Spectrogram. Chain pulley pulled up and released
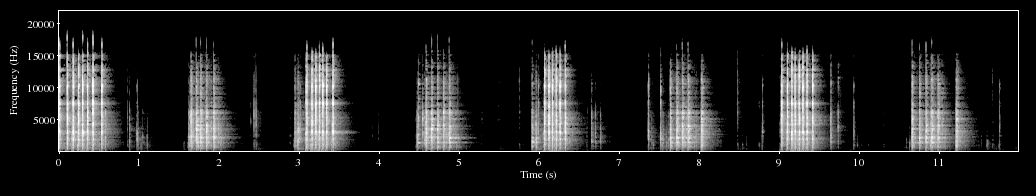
0.0 0.6, 3.0 3.6, 5.9 6.5, 9.0 9.6

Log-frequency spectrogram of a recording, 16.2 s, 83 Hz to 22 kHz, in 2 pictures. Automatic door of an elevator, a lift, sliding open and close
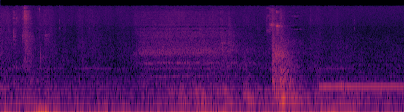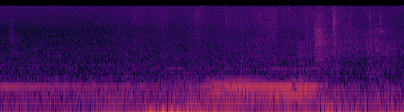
2.8 8.8, 10.4 16.1

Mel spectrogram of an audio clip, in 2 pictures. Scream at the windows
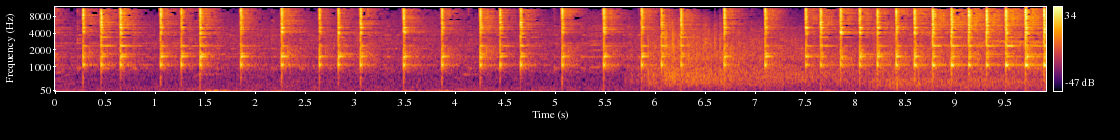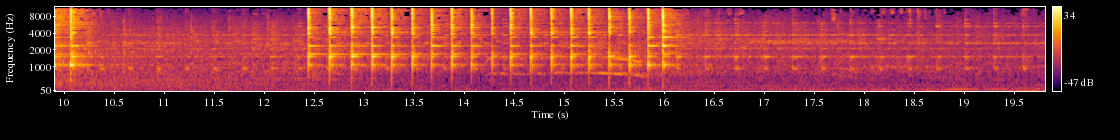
14.2 16.2

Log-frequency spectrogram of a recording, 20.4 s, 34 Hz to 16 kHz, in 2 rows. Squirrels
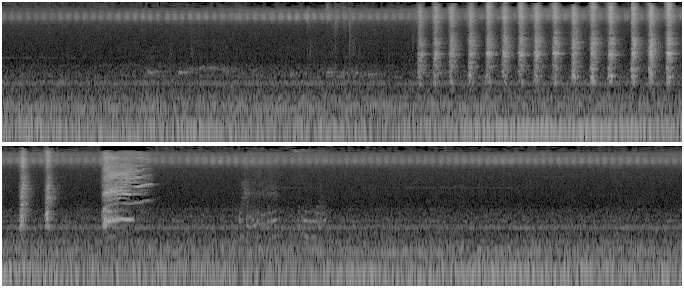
4.3 11.1, 11.7 12.6

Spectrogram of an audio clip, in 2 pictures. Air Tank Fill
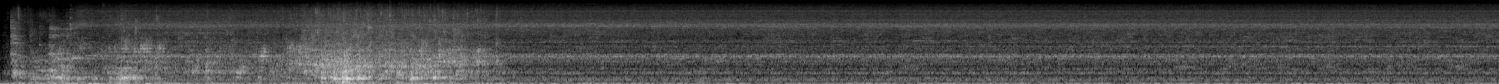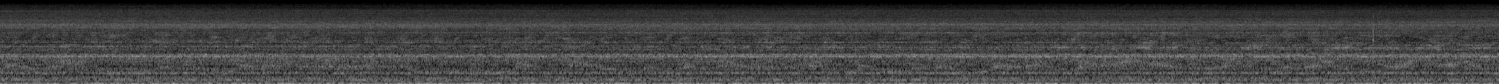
0.0 5.6

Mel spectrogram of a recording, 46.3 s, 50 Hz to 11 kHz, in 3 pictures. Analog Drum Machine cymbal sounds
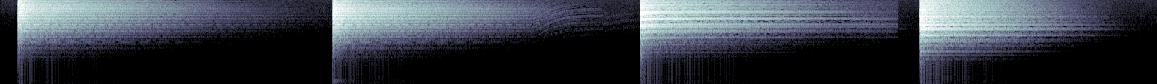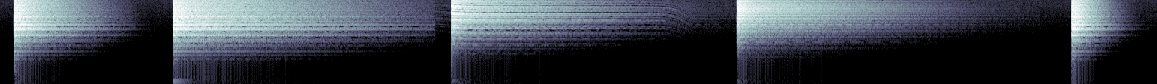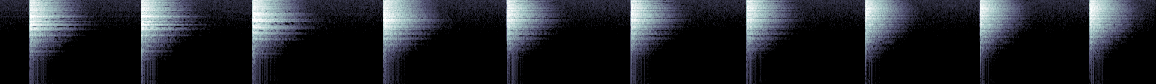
0.2 2.8, 4.4 7.3, 8.6 11.7, 12.3 14.3, 15.6 16.9, 17.8 24.1, 25.3 27.7

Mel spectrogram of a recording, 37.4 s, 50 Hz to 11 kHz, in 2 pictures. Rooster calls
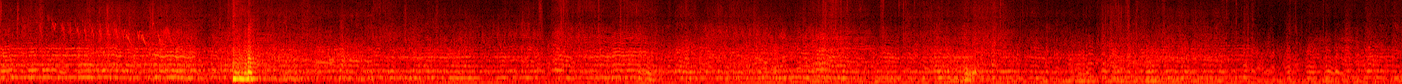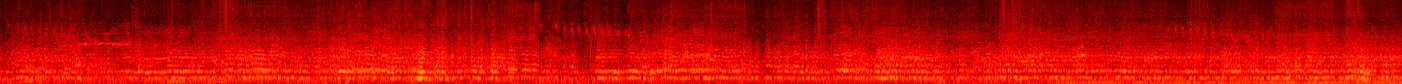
19.4 21.3

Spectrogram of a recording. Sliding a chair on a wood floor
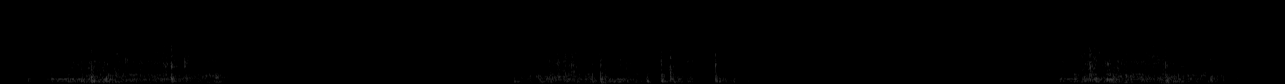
10.7 12.3

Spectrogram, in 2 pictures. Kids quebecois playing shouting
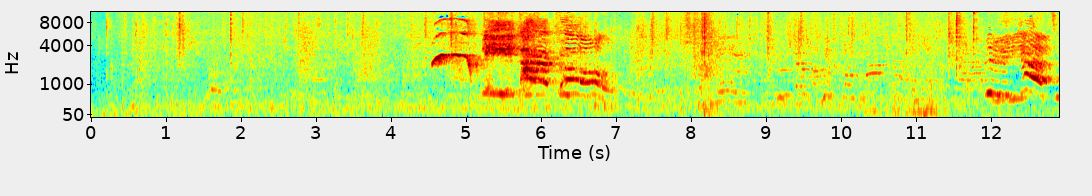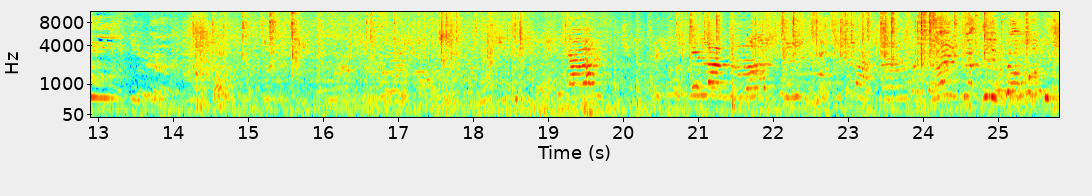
4.4 7.3, 11.5 13.4

